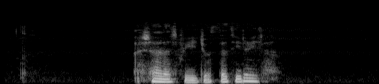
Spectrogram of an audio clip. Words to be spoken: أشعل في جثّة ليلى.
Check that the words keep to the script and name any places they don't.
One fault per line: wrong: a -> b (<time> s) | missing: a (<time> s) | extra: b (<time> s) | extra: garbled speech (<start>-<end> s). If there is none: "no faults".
no faults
